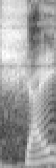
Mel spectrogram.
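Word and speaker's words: schijt: Is it with an I sound, like shite, or is it shat? No, it's S-C-H-I-J-T. So, of course, you pronounce it differently, but it's and then ait. Shite. Yeah. Like that.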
